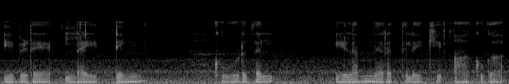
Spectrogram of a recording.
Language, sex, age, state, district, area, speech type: Malayalam, male, 18-30, Kerala, Malappuram, rural, read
